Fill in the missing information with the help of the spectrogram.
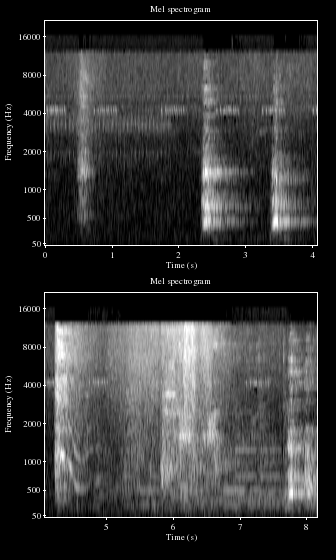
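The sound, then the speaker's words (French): A dog barks a few times in short, separated bursts, then a longer harsh, noisy stretch follows before one more bark near the end. “Je vais commencer par tuer ce chien puis on verra après.”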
